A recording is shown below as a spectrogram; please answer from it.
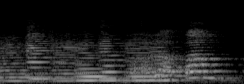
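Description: Cello played with the bow: a melodic line of held notes, each lasting a fraction of a second before moving to the next.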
